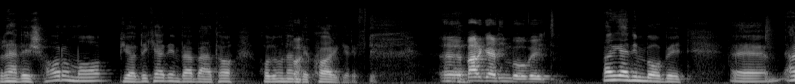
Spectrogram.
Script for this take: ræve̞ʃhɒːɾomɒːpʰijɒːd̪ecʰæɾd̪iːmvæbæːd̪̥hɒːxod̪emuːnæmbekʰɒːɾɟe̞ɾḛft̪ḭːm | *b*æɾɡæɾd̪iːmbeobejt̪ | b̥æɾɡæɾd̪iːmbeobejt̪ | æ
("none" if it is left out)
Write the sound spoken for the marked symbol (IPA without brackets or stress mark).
b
